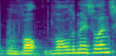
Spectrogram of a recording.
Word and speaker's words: Volodymyr Zelensky: My one worry, Volodymyr Zelensky, that's how you pronounce his name, right?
